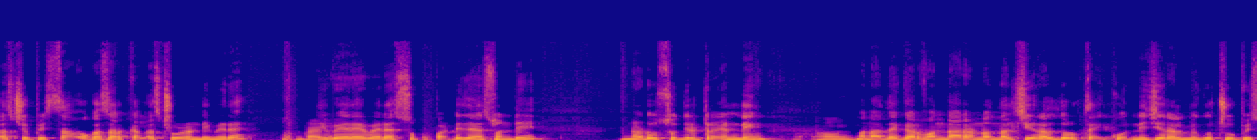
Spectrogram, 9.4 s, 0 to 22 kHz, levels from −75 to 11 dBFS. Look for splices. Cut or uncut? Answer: cut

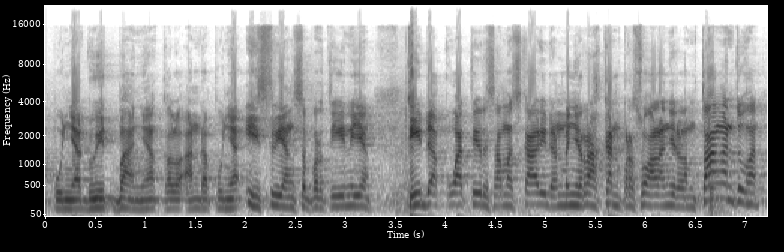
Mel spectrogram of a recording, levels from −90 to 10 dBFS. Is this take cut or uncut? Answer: uncut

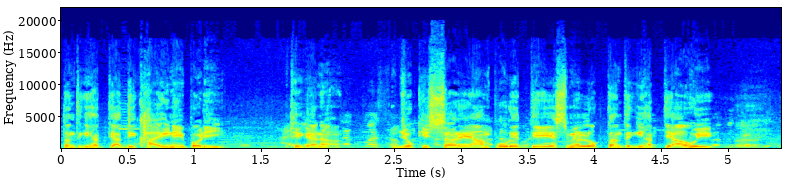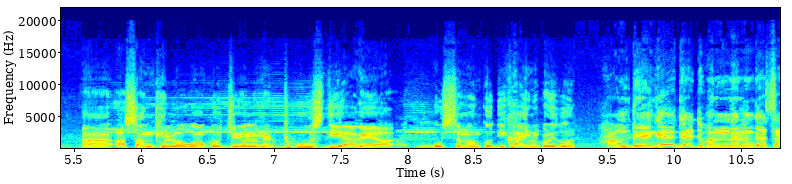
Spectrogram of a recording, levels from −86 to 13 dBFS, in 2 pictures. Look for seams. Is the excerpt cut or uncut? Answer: cut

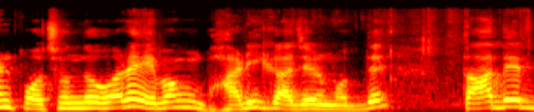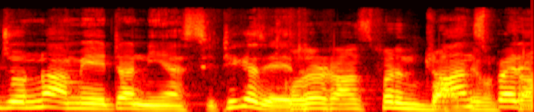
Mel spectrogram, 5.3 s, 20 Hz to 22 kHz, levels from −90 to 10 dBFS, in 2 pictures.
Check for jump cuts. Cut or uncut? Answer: uncut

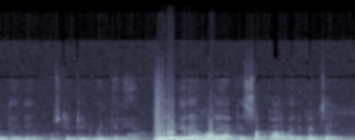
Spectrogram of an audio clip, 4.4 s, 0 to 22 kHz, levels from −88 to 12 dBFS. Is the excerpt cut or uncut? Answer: cut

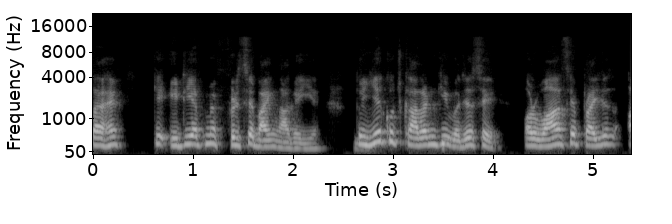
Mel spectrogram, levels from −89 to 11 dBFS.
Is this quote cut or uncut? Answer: cut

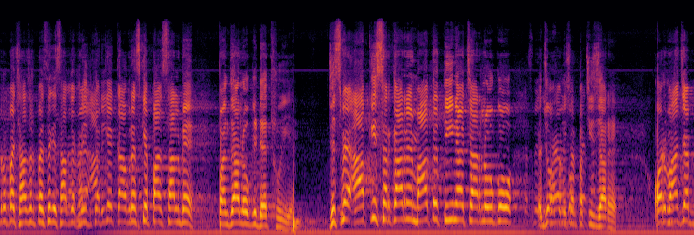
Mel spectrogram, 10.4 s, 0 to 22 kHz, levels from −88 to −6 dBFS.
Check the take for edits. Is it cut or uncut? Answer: cut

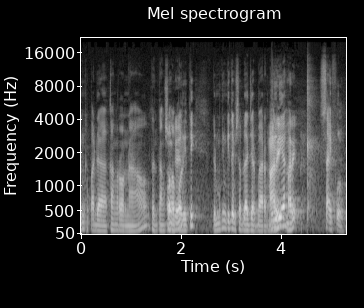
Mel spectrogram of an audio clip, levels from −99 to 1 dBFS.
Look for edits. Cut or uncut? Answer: uncut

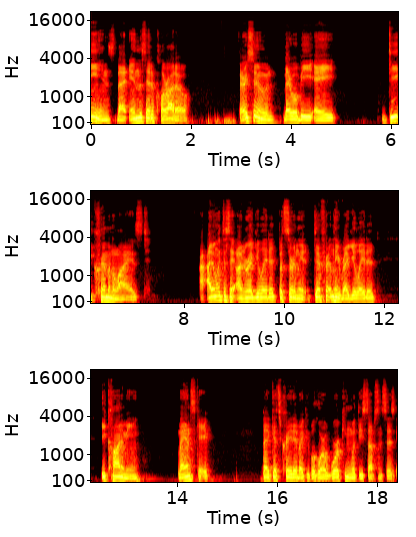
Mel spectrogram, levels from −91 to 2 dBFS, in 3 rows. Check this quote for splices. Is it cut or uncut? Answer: cut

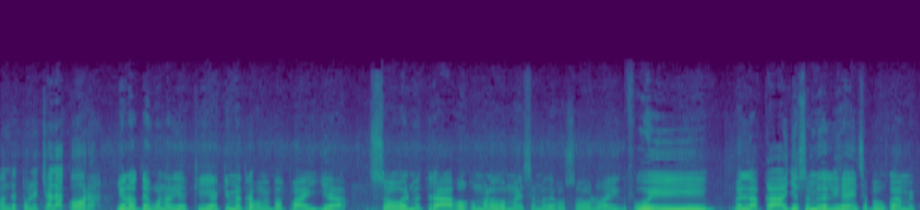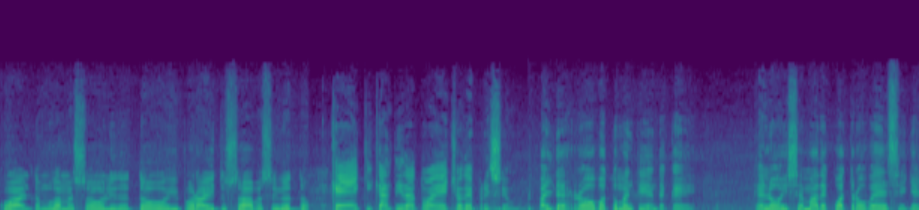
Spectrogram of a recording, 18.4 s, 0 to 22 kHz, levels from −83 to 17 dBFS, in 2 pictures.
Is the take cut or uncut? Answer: cut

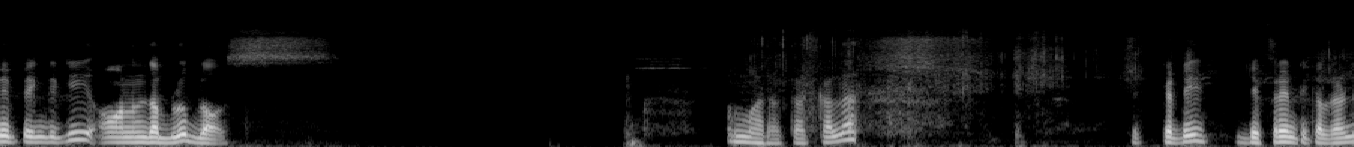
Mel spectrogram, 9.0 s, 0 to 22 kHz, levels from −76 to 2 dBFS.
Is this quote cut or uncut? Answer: uncut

